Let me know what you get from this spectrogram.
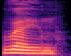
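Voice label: "rome", British English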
